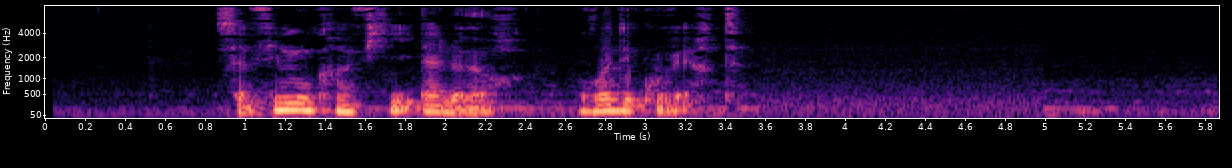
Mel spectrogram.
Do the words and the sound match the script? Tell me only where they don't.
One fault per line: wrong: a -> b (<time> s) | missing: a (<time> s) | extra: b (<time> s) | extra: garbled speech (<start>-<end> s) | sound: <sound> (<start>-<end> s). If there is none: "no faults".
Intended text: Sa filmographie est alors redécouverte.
missing: est (1.9 s)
